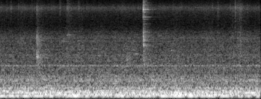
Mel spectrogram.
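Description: Kitchen range hood fan running with a steady low drone. Two light clinks of a utensil against a pan come about a second in and near the three-second mark.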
